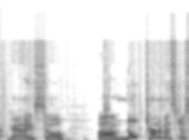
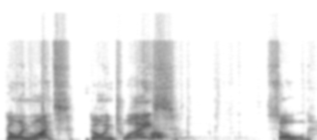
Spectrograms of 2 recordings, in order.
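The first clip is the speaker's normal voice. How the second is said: louder auctioneer calling out the bid; 3 semitones higher, 4 dB louder, much slower than usual. Real, not acted. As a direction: call the final bid out loud to the room. Auctioneer closing the bidding.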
